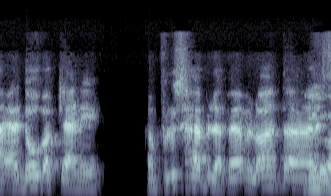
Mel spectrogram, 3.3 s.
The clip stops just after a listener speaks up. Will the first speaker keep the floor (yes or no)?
yes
